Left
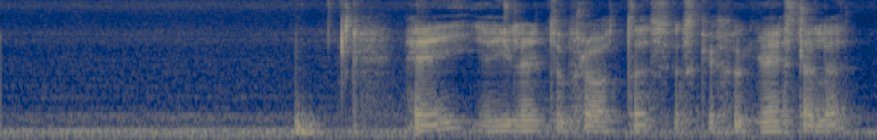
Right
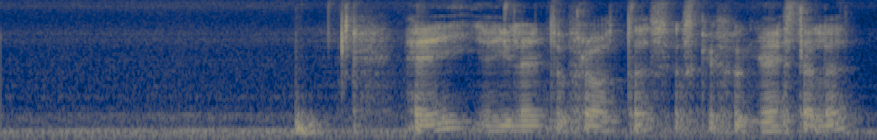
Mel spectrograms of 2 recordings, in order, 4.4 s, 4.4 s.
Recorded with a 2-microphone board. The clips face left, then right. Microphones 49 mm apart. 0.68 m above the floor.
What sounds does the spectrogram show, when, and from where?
1.5 s singing: 10° left (ahead or behind), 0.6 m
